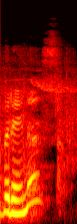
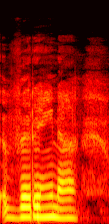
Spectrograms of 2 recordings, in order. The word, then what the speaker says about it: Verena: Her name's Verena, or Verena. V-E-R-E-N-A. Verena. But Gino pronounces it Verena. I noticed that the R's sound like D's in Spanish.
